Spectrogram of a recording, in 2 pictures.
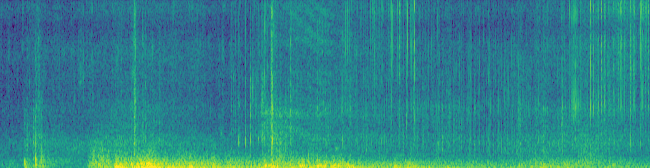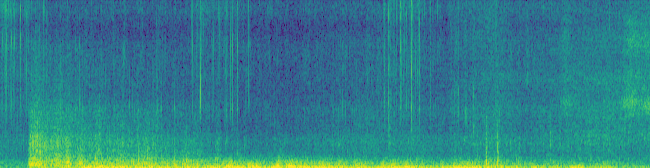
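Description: Sea waves surge and splash loudly nearby.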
